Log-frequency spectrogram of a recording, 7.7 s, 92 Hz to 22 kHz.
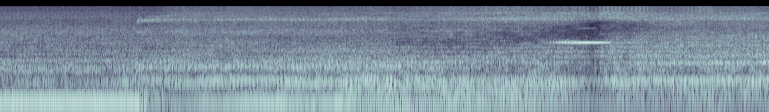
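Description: Swaraj 855 and Sonalika RX 60 tractor diesel engines pulling at full load against each other in a tug-of-war, running hard and steady. The engine note steps up about a second and a half in as they are pushed harder.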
